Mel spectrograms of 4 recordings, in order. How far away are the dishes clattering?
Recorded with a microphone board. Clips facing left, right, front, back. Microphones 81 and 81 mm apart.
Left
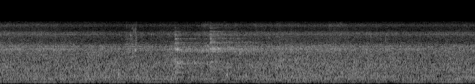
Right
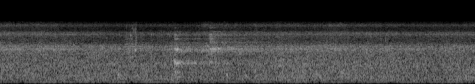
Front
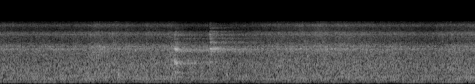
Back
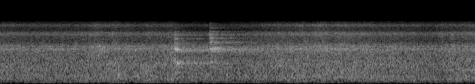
About 4 m.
